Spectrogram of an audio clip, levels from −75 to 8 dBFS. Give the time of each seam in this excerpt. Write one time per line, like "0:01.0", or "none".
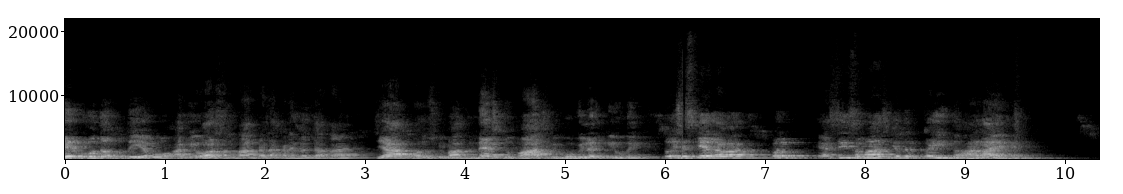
0:06.2

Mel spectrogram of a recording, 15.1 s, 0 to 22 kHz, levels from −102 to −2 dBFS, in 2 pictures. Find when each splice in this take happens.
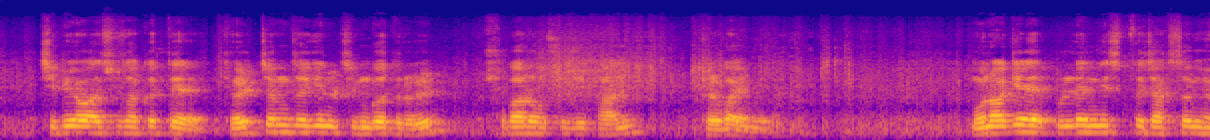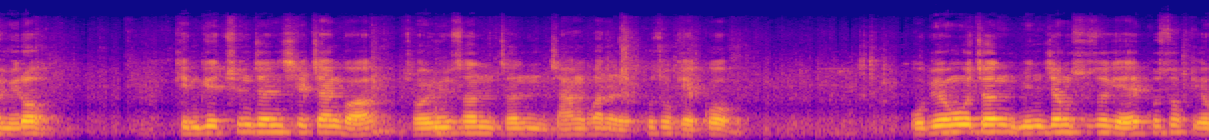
none

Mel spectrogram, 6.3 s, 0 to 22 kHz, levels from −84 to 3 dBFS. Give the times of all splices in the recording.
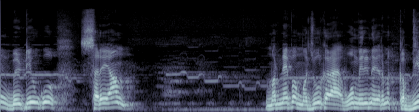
none

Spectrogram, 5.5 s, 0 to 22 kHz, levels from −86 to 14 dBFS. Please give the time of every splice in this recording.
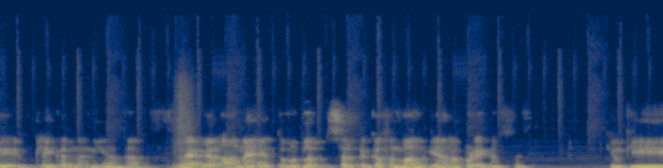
0:01.4

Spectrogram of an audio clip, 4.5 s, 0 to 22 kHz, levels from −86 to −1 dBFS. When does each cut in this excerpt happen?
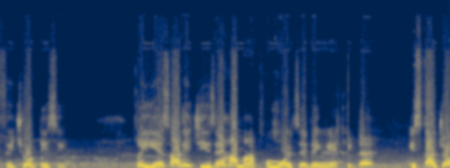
0:03.5

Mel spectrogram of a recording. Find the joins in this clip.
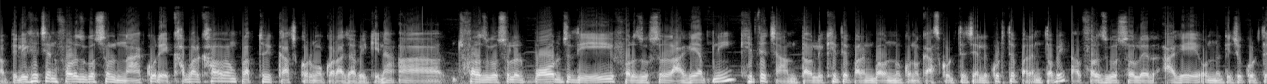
none

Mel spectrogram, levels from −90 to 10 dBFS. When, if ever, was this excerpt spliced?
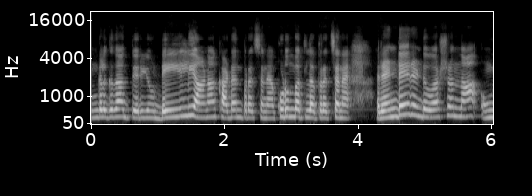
0:04.0

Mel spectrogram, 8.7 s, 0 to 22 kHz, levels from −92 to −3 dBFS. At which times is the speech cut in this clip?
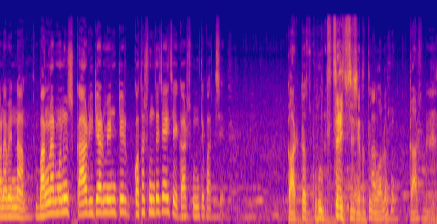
none

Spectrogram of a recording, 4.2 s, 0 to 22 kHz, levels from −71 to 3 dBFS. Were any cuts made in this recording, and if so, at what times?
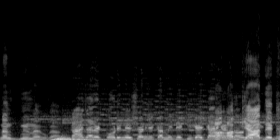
0:01.0

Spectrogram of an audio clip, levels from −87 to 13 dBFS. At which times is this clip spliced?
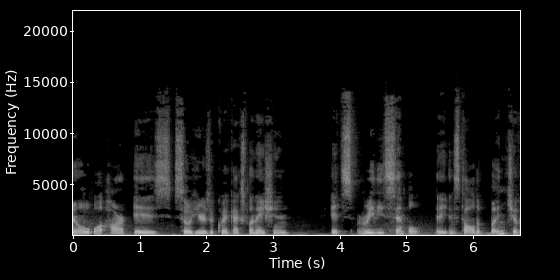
none

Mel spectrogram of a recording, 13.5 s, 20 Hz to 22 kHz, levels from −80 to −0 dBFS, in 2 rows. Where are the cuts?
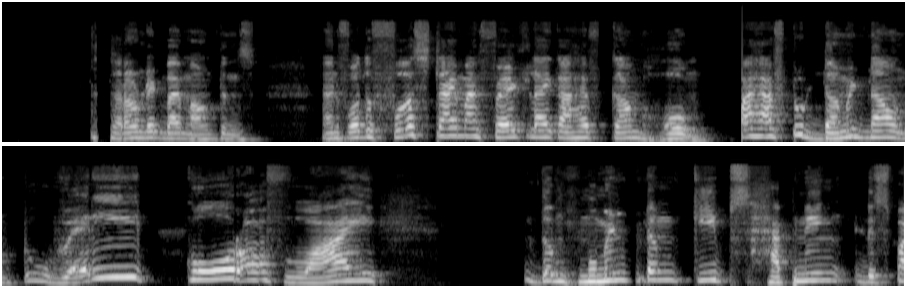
0:05.5

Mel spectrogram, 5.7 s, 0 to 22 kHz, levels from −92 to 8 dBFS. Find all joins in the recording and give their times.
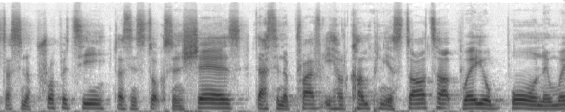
0:01.1
0:02.4
0:04.6

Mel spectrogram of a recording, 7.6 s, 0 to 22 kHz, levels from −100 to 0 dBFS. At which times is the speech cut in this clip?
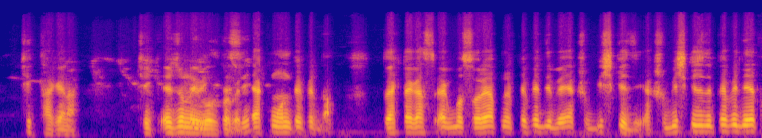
0:02.2

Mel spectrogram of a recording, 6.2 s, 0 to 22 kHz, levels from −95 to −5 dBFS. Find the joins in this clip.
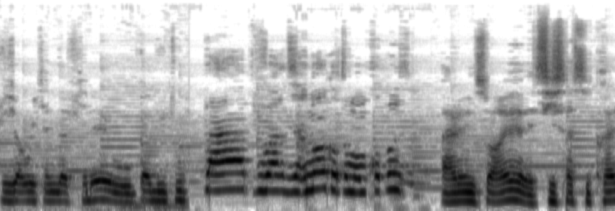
0:01.9
0:04.2

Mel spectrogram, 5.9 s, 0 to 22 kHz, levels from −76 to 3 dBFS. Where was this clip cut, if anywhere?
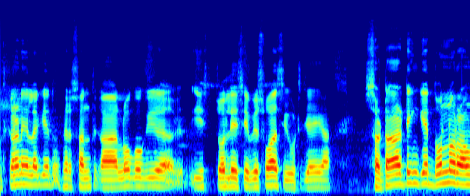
0:04.3

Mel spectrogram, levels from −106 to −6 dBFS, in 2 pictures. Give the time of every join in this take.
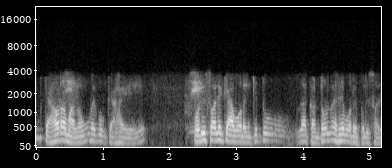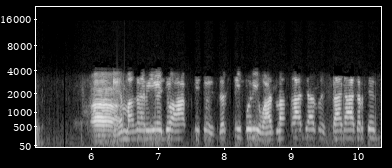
0:06.4

